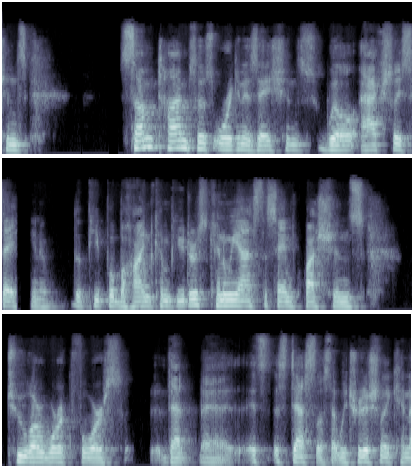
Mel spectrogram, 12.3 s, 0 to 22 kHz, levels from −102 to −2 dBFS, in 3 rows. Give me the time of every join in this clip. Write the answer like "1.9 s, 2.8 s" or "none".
4.2 s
